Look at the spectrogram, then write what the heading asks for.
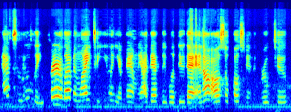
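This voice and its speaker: Bright-voiced chatty woman host. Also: mid-range voice, fast talker, a little hiss or hum, low-quality recording. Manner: animated, chatty, reads out comments. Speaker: podcast host. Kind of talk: live call-in chat.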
